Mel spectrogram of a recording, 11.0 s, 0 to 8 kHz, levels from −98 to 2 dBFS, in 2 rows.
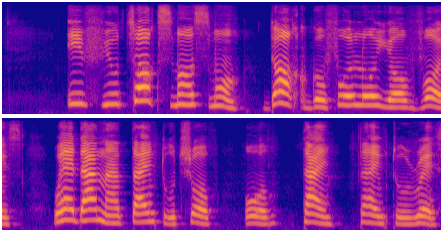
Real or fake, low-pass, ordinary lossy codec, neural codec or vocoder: fake; 7.2 kHz; none; vocoder, 44.1 kHz, 128 mel bands, Pupu-Vocoder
